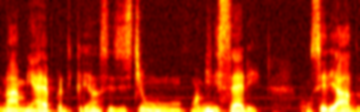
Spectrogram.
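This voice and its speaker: At a fairly slow pace, a man talks at a fairly high pitch with very wide pitch swings. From Brazil, São Paulo state (Jundiaí). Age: 60s. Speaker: physician and medical educator. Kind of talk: podcast interview. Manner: halting, with repetitions.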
